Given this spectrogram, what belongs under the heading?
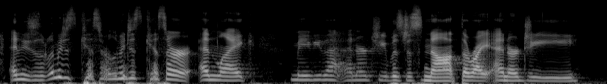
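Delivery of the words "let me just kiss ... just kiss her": fast, scrambling, play-acted panicky urgency. Retelling how John tried to make up ground: imitating John, panicky. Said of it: "he does it in a very panicky way".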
